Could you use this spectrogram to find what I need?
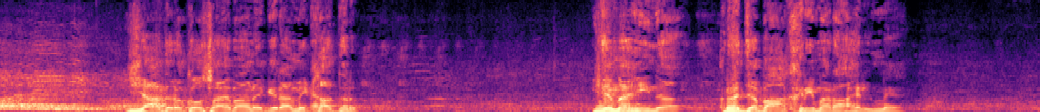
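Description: A man chants in long, loud, drawn-out cries through a microphone.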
